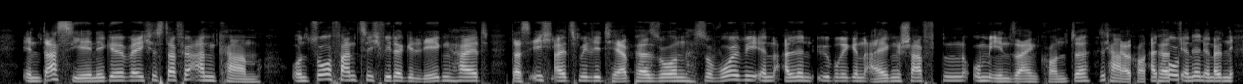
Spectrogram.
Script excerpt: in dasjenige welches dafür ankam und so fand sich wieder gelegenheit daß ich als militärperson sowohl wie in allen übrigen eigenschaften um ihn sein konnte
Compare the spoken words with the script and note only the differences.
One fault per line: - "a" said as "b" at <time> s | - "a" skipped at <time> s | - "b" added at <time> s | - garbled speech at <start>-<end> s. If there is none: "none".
- garbled speech at 11.0-12.3 s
